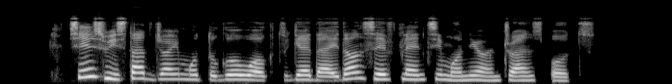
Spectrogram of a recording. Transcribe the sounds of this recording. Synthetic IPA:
sĩnswistat̚d͡ʒɔ̃ɪ̃nmotoɡowɔktʰuɡɛdaedõntsev̥plɛ̃ntimɔniɔ̃ntɹãnspɔt

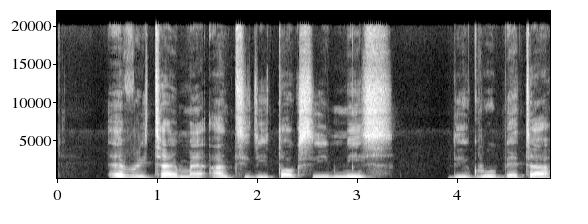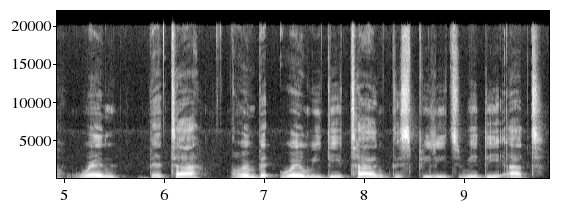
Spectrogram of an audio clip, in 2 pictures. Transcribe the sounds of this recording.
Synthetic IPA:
ɛvɹitʰãɪ̃mːaɪʔãntʰidetʰɔksemis | deɡɹobɛtʰaɛ | ɛta | wɛ̃nwidetʰãŋk̚dəspiɹitwedeʔat

